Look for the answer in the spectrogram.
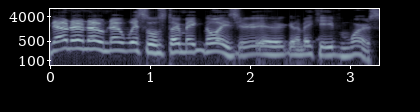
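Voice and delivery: put-on frantic, panicked voice, fast and high. Recapping a shark scene, imitating Brody panicking. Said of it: "Brody panics".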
